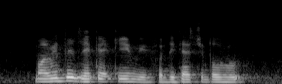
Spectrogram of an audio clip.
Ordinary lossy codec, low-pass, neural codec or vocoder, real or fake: Opus, 64 kbps; 7.2 kHz; codec, 16 kHz, 2 kbps, X-Codec, HuBERT features, trained on general audio; fake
